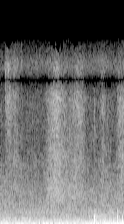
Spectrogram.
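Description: Cloth rustles close to a microphone.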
